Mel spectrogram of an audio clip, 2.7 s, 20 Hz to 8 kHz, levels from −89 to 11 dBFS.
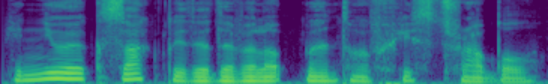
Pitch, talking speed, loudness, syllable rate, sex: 110 Hz, 175 wpm, -18 LUFS, 5.3 syllables/s, male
